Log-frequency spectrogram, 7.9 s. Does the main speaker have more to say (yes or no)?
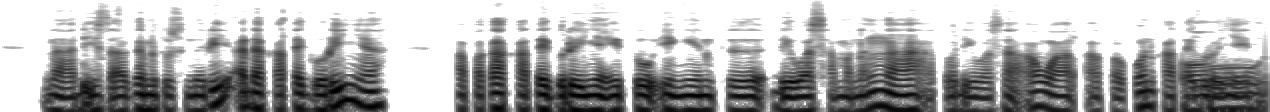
yes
